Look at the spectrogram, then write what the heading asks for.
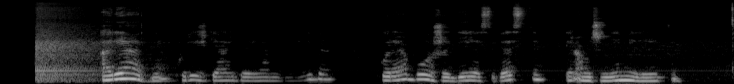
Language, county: Lithuanian, Vilnius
